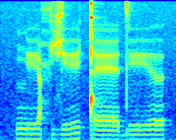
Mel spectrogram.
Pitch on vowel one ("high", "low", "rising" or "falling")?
low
